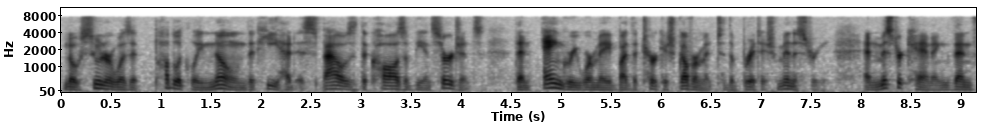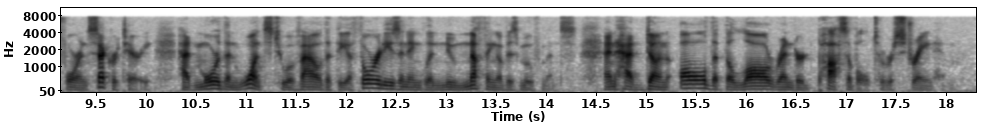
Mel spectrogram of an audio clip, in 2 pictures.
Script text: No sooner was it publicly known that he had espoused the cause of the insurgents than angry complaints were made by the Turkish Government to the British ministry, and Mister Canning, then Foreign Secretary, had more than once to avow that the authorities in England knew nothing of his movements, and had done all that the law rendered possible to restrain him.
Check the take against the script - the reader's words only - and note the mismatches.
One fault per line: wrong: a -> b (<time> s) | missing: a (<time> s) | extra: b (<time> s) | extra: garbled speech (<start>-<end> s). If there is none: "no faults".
missing: complaints (5.2 s)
